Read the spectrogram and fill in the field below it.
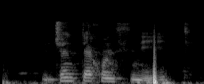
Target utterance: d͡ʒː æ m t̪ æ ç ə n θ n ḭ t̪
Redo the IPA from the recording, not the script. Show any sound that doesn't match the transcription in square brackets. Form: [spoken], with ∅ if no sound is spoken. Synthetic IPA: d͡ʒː æ [n] t̪ æ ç ə n θ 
